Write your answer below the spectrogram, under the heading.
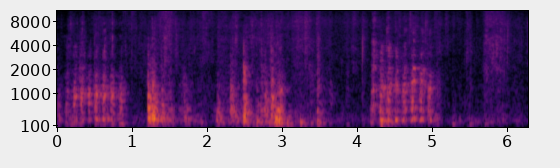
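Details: Boer buck calling to his goats on 22 October 2013: repeated tremulous bleats in bursts, loudest around the first seconds and again later, with short quavering pulses and brief pauses between calls.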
